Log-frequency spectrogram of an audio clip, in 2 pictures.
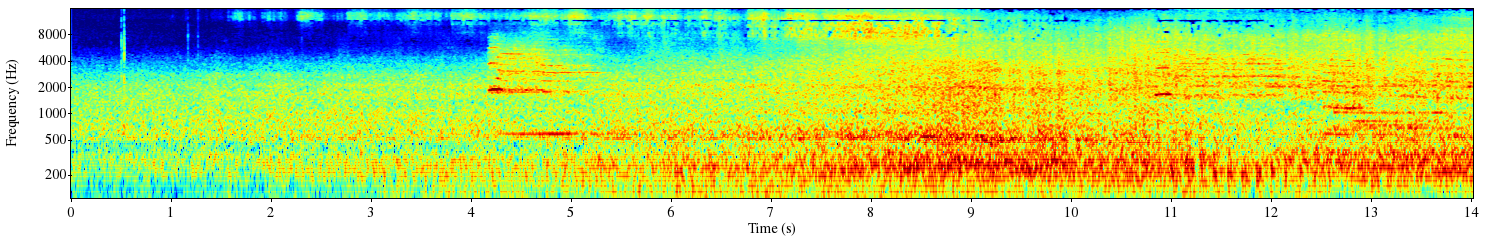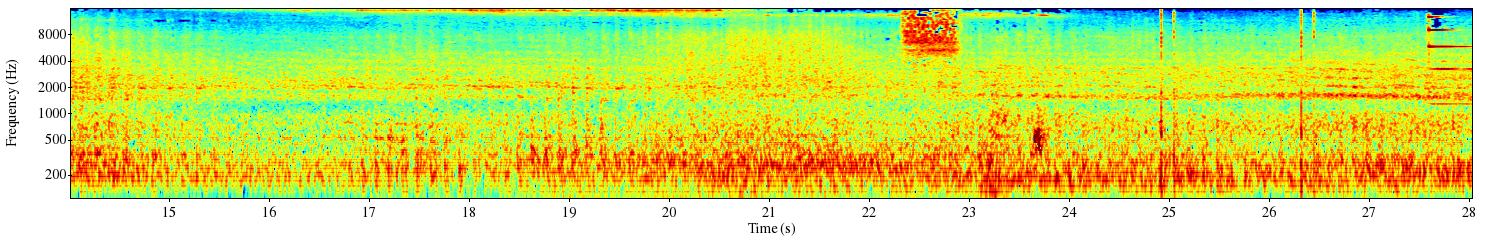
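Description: Freight train passing, growing louder over the first several seconds, its wagon wheels clattering over the rail joints, with a few brief high wheel squeals.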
